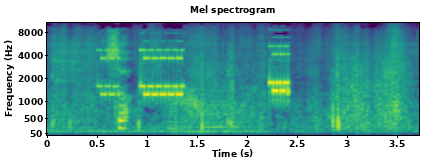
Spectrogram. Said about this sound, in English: So as I wrap things up, turning down a phone call so I can focus on the segment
